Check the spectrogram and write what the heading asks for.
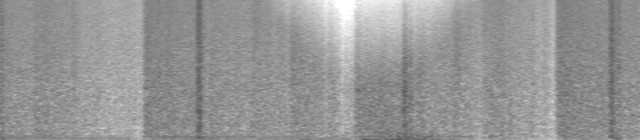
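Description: Loud synthetic white-noise hiss from a noise oscillator in Ableton's Sampler, standing in for tape hiss. It plays in several swells with short dips and a couple of sharp clicks.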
